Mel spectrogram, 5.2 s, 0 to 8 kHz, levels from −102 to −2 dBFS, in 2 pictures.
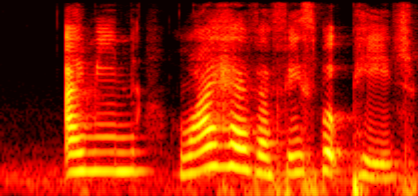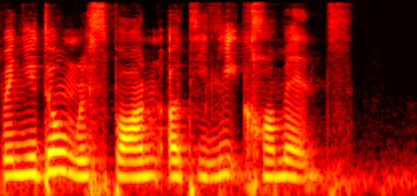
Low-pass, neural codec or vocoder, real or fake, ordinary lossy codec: none; none; real; none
